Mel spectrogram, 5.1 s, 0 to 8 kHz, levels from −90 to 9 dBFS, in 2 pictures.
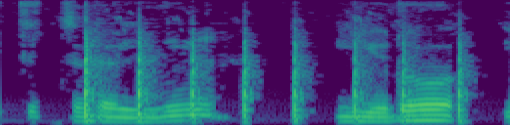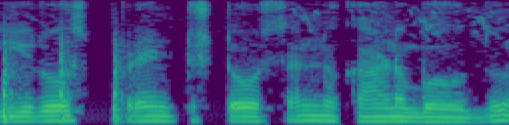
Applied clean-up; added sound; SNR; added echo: classical method spectral subtraction.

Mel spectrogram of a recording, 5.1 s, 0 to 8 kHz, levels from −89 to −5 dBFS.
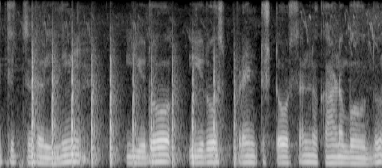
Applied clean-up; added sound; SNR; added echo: none; Knock / Wood; 4 dB; none.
